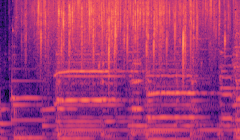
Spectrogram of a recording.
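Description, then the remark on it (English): Water pours and splashes steadily for a few seconds, as if from a watering can, onto soil and seeds in a plant pot, layered over sustained musical tones that shift chords. No one speaks. “Water them again.”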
